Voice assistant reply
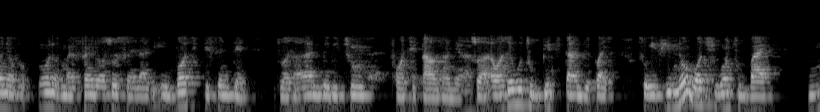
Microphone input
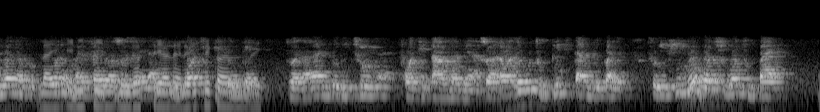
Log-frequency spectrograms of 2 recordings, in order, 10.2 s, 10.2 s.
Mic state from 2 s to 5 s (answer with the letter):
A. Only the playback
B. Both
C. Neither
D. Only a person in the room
B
